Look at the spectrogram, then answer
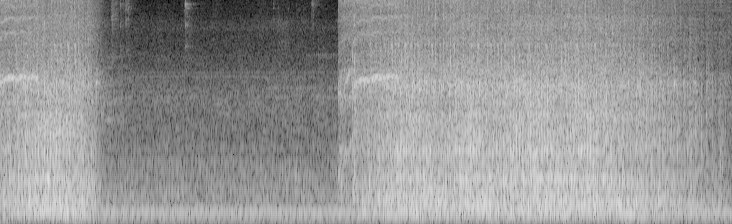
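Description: A sewing machine whirs loudly while stitching a lining blouse, stops briefly, then runs again in a steady, close, continuous hum.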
